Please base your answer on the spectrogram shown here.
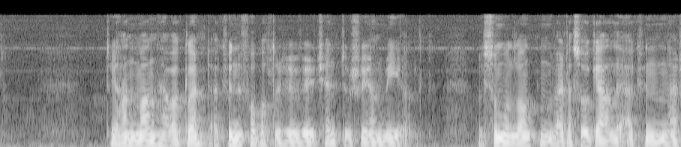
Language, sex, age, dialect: Faroese, male, 15-35, Suðurstreymoy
